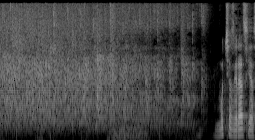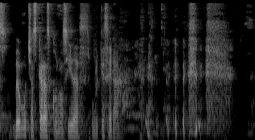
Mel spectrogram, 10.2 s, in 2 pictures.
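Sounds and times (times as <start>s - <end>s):
audience applause welcoming a speaker to a talk on privacy: 0.0s - 4.2s
speech: 4.3s - 8.2s
laughter: 7.9s - 9.6s.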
